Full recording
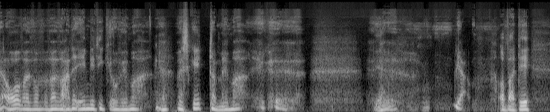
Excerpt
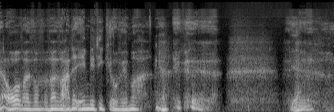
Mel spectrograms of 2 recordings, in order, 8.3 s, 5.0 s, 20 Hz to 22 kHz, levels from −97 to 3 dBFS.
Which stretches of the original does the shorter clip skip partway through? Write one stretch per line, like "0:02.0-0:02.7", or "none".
0:02.6-0:03.8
